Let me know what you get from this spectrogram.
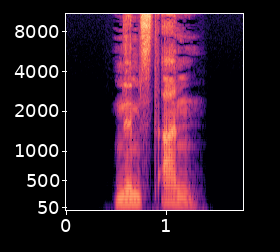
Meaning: second-person singular present of annehmen
- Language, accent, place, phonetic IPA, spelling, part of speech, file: German, Germany, Berlin, [ˌnɪmst ˈan], nimmst an, verb, De-nimmst an.ogg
